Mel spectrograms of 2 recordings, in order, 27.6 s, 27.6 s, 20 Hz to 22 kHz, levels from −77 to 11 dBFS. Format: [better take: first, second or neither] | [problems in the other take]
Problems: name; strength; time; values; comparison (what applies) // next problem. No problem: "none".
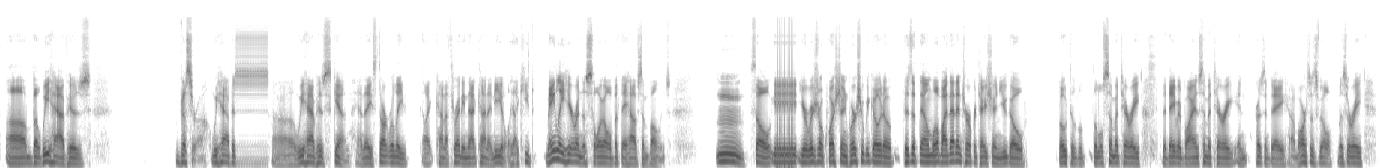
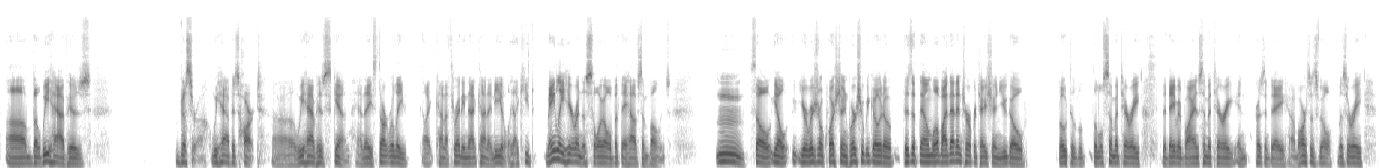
second | audio freezing; at 5 s for 0.5 s and at 16 s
